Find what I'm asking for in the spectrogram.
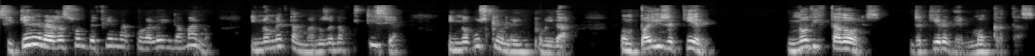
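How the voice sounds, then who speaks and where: A man speaks at a high pitch in a dark, mellow tone. His pitch swings very widely at a moderate pace. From Ecuador. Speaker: presidential candidate, former judge. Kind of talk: political interview. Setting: interview program. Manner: emphatic, measured.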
